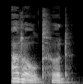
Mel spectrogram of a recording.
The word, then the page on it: adulthood: British English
